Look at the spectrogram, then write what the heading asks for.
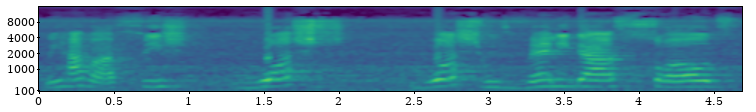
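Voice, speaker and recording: A woman's voice: sits high, fairly even intonation, takes it slowly. A woman in her thirties, a cooking vlogger, chatting straight to viewers as she walks through a recipe at home. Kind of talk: casual cooking walkthrough. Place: home kitchen. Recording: echoey kitchen with background noise.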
